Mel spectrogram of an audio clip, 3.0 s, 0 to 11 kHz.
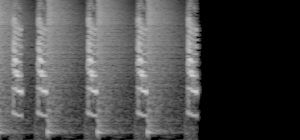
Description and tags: Sincopa alta (e1)
rhythm, Sincopa, percussion-loop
